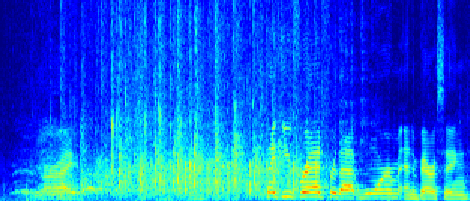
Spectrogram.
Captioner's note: applause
